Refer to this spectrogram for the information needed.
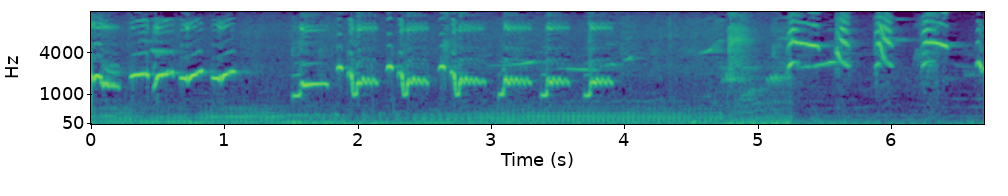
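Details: White-rumped shama song used to provoke a shama into singing, its fighting spirit restored: a rapid series of repeated whistled notes, each with a short dropping tail, followed by higher sharp chirps.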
